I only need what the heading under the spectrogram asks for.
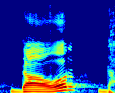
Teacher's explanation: जीभ जो है ऊपर टच करती है और झटके से क्या होगी, नीचे गिरेगी, उसको ही हम क्या कहेंगे, उत्क्षिप्त व्यंजन कहेंगे।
